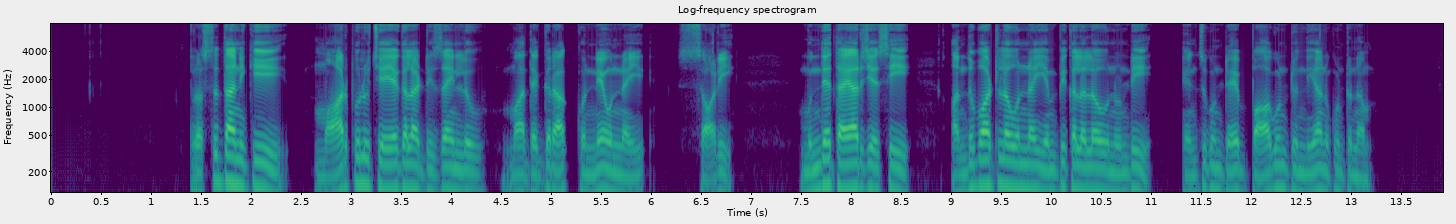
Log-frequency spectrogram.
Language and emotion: Telugu, sad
